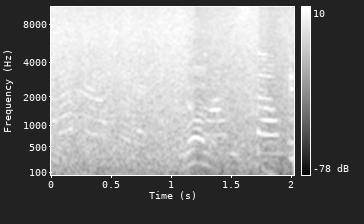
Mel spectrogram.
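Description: Steady rush of flowing stream water, with a woman's voice starting about a second in.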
